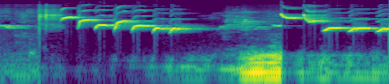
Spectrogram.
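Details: Brown-chested jungle flycatcher song to spur caged birds to sing: a quick series of bright whistled notes descending in steps, a brief noisy rumble, then another run of repeated clear whistles.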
